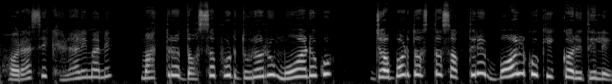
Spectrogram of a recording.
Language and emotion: Odia, fearful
